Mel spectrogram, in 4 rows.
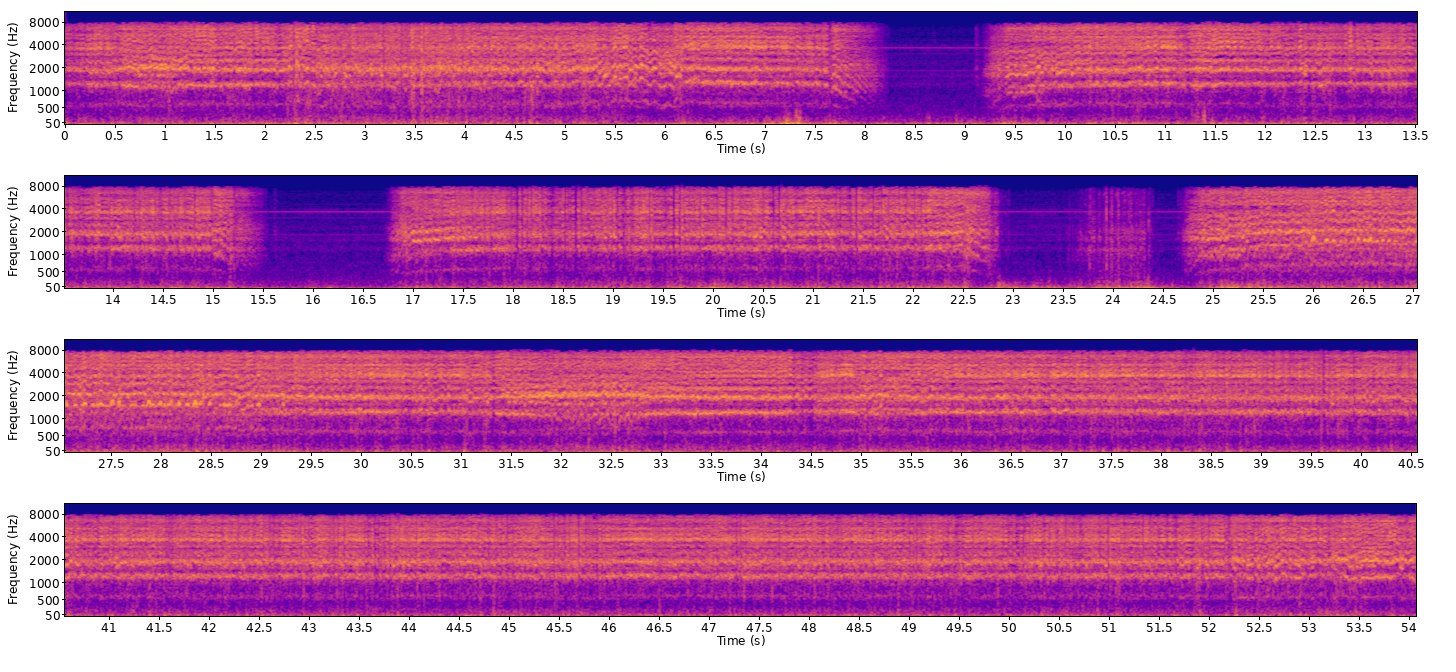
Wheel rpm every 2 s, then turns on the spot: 160, 170, 160, 150, 40, 150, 160, 100, 60, 160, 160, 60, 80, 160, 160, 160, 160, 160, 160, 160, 160, 160, 160, 160, 160, 160, 160.
22-24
